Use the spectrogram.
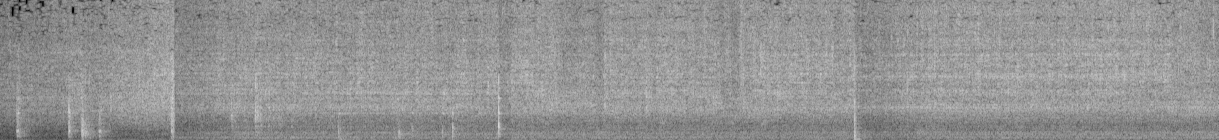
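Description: Two whisked eggs seasoned with pepper and salt being stirred together in a bowl, a steady scraping swish broken by a few sharp clicks and taps, close and without talk.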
